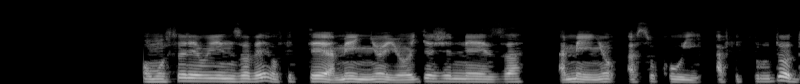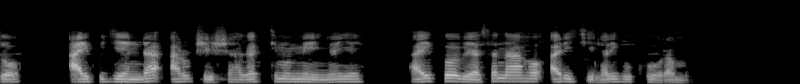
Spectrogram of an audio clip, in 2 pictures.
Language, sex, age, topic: Kinyarwanda, male, 18-24, health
